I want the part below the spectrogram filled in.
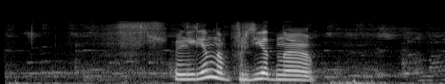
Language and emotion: Russian, angry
